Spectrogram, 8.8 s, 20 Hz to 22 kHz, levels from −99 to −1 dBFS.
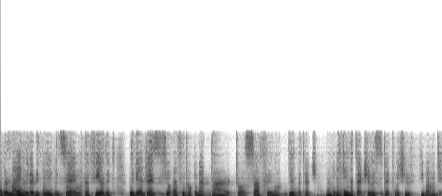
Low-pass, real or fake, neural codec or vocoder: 7.2 kHz; fake; codec, 44.1 kHz, 0.9 kbps, DAC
